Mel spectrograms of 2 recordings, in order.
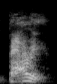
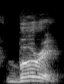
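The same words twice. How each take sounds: First: Said in the usual way. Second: "Bury" said as BOO-ree, the u like in put; "Bury" with a short oo sound, BOO-ree; northern Bury. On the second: Shown as a demonstration. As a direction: say "Bury" the Lancashire way, BOO-ree not BERR-y. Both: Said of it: "That's how she talks".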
